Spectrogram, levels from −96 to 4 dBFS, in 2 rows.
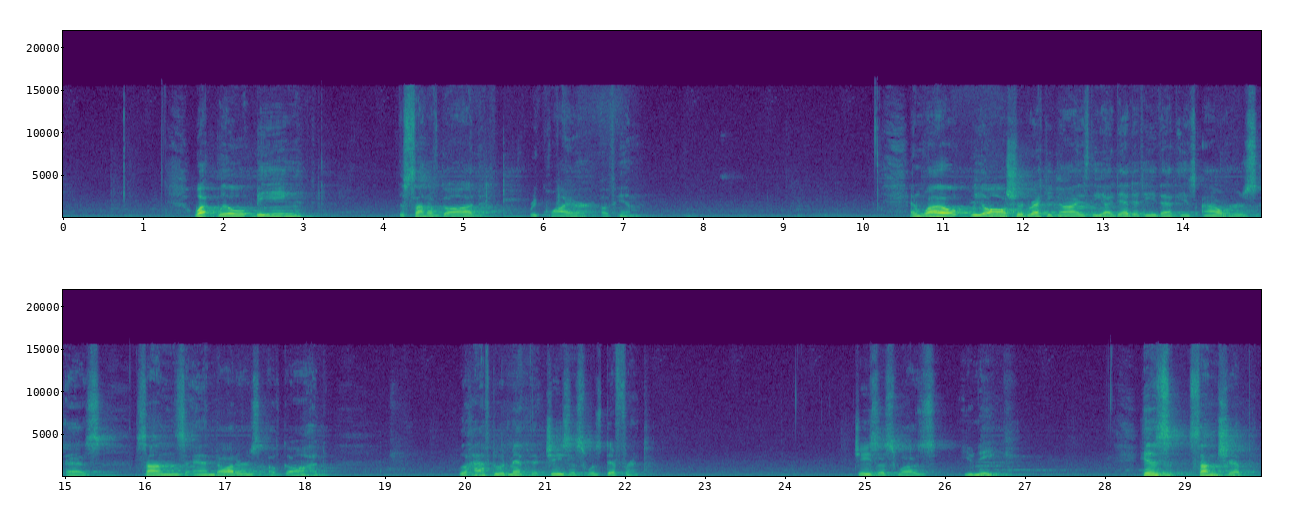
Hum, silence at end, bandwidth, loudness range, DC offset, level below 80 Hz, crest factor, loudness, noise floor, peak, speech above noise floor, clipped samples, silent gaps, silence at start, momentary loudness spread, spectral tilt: none; 0 s; 16 kHz; 14 LU; under 0.1%; -68 dBFS; 26 dB; -26 LUFS; -54 dBFS; -2 dBFS; 29 dB; under 0.1%; none; 0.75 s; 20 LU; -6 dB/octave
